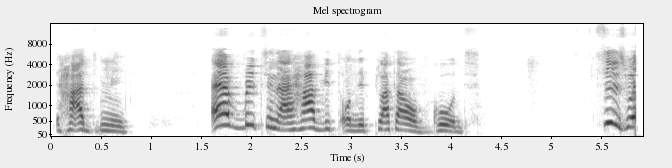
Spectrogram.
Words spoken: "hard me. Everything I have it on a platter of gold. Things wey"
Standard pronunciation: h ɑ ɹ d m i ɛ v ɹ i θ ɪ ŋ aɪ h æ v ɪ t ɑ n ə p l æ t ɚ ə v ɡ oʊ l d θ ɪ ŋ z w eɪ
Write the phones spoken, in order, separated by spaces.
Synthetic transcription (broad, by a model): h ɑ d m i ɛ v ɹ i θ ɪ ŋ aɪ h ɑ v ɪ t ɑ n ə p l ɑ t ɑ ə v ɡ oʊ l d s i z w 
